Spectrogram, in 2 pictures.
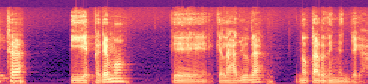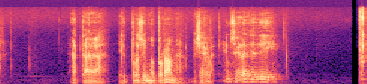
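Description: An elderly man speaks calmly into a microphone, close by.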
